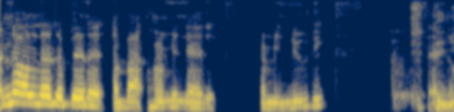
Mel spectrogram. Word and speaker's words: hermeneutics: very interesting, because I know a little bit about hermeneutics. Is that the right word? Hermeneutics.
